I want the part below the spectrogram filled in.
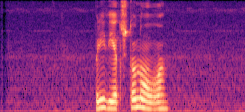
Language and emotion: Russian, neutral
